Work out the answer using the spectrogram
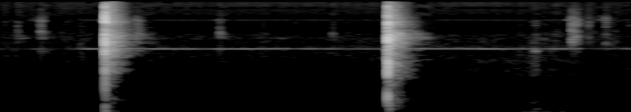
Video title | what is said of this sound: Creative Visualization, Meditation and the Epiphanies of Manifesting | You can actually hear the the beads inside the pyramid shaking. And um I didn't anticipate that.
